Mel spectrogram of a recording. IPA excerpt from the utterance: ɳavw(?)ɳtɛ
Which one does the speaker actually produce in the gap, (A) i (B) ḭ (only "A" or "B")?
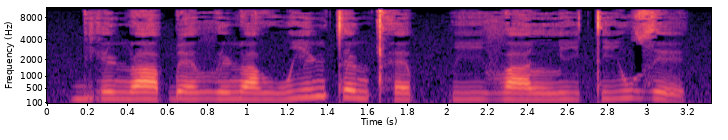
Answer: A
